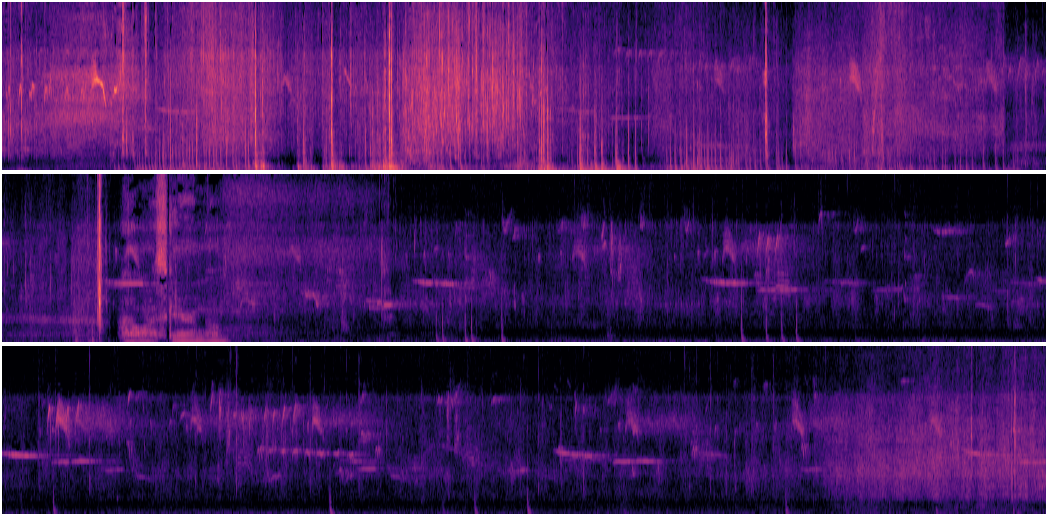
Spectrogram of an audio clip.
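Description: Knocks and rustling of gear moving in a plastic kayak for about the first ten seconds, then a brief mumbled voice. After that it goes quiet, with birds chirping faintly.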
